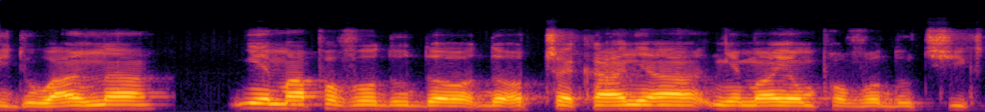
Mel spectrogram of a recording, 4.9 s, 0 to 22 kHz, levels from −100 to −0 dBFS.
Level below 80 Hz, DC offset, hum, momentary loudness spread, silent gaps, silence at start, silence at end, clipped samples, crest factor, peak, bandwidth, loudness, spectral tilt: -78 dBFS; under 0.1%; none; 9 LU; none; 0 s; 0 s; under 0.1%; 14 dB; -4 dBFS; 7.8 kHz; -18 LUFS; -5 dB/octave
